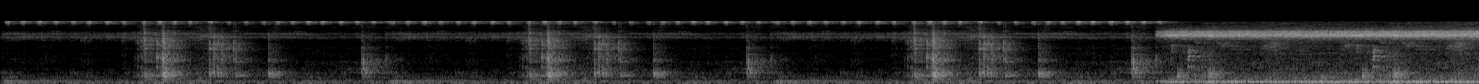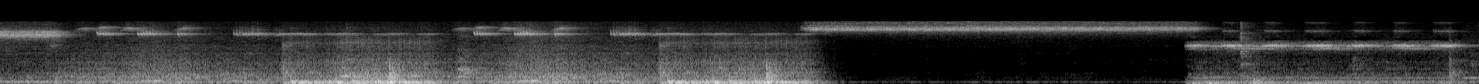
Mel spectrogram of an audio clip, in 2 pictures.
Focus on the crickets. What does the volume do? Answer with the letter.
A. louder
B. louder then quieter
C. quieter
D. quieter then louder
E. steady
A.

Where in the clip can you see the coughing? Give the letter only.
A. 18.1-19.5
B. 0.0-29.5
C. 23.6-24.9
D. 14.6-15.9
A.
